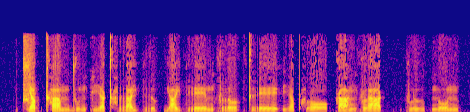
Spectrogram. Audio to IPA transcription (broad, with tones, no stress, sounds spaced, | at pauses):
t͡ɕ a˥˩ p̚ kʰ a˧ m d u˩˦ n k i˧ a̯ kʰ r a˧ j p r ɯ˨˩ k̚ j a˧ j p r eː˧ m k r ɤː˦˥ k̚ t r eː˧ ʔ i˨˩ a̯ pʰ l ɔː˨˩ k a˧ ŋ k l a˦˥ k̚ | k l ɯː˨˩ p̚ n o˥˩ n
